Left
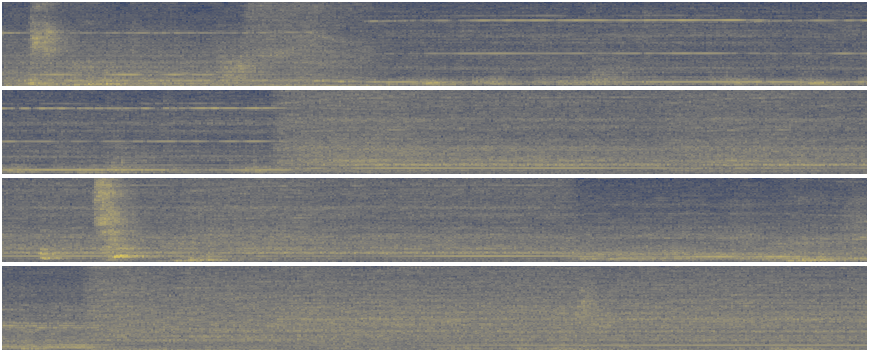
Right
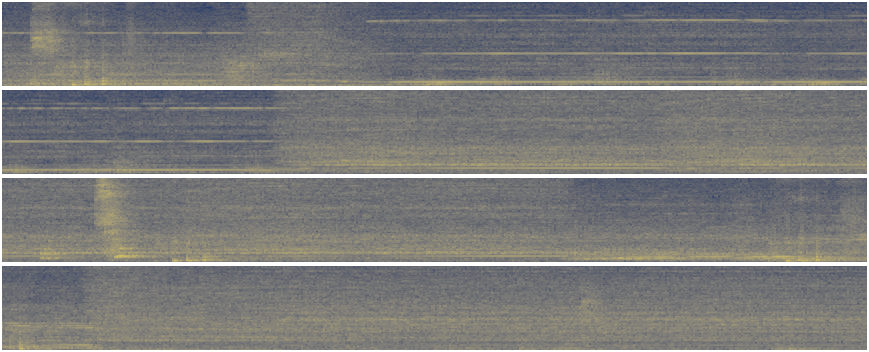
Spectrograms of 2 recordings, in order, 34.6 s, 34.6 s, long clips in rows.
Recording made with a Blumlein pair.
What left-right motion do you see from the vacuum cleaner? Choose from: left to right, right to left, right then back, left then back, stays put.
right then back.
